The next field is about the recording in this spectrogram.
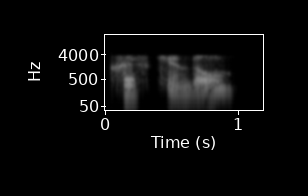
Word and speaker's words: Christkindl: And the German pronunciation of Christ child is Christkindl, like kindergarten, kindercare, kind means child.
